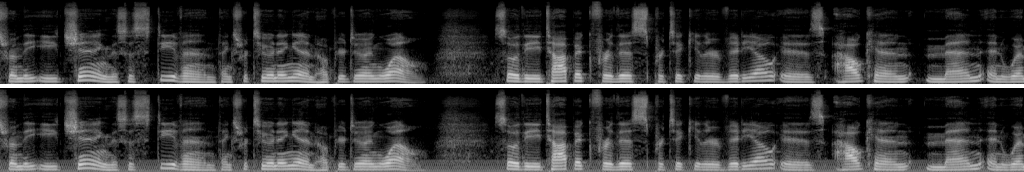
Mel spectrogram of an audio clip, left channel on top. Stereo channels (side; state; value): right; noise; hum, 18 dB below the sound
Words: from the I Ching. This is Stephen. Thanks for tuning in. Hope you're doing well. So the topic for this particular video is how can men and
